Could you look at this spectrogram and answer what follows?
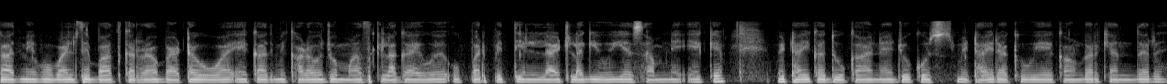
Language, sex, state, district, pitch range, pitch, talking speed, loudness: Hindi, male, Chhattisgarh, Balrampur, 110-115 Hz, 110 Hz, 220 wpm, -19 LUFS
